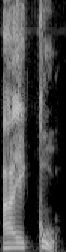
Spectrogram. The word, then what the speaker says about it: iQOO: iQOO, iya bacanya tuh iQOO, iQOO bacanya iQOO.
